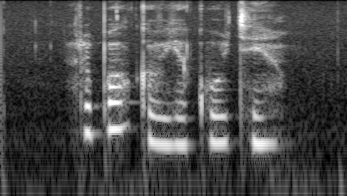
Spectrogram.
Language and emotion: Russian, sad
